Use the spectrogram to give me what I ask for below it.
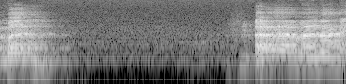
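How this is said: A long pause comes between the two words. The speaker calls it wrong. "Kalau terlalu lambat"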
